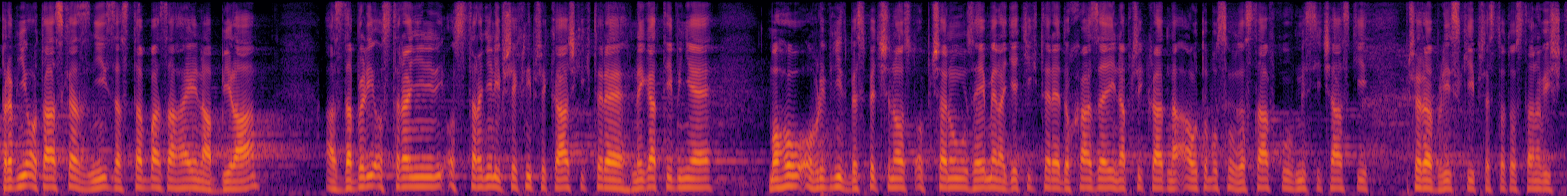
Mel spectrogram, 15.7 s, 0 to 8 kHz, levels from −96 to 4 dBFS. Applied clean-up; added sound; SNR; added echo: none; none; none; none.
